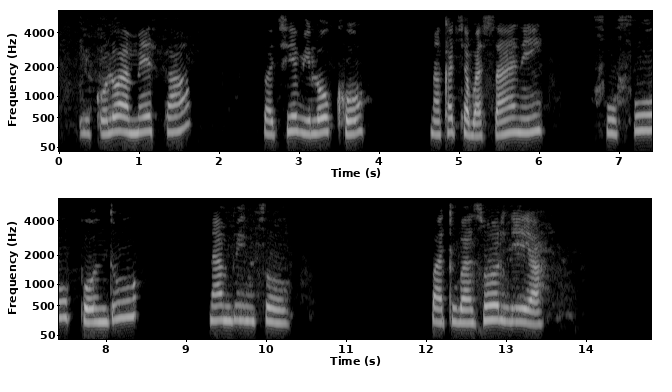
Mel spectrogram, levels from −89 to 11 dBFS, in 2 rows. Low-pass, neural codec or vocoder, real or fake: 5.4 kHz; codec, 16 kHz, 8 kbps, FreqCodec, larger model; fake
